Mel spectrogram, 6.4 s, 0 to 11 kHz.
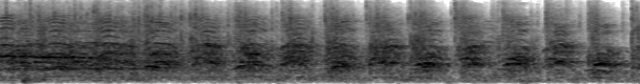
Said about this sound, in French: Les 1000 francs du banco que nous lui offrons de la part de France Inter sous les acclamations de Rocamadour, Grana et tous les environs.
